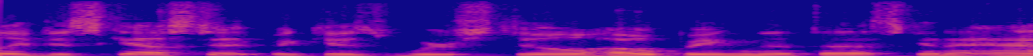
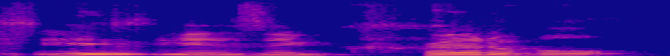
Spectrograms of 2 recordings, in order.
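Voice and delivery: ordinary delivery

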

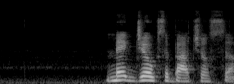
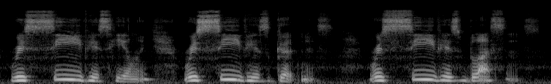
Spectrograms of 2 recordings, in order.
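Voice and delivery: tender preaching blessing. Acted. Slow soft preaching blessing.

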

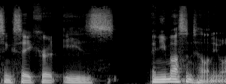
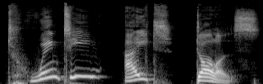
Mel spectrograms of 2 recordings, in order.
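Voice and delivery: very slow, high, stretched out; repeating the price, stunned and slow; drawn-out dismay; 3 dB louder, much slower than usual. Real, not acted. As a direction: let the price sink in slowly.

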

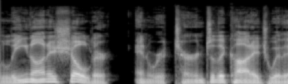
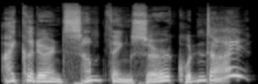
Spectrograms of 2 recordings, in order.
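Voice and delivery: pleading; 9 semitones higher than usual. Acted. Boy pleading with the squire for work. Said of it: "His tone was so pleading".

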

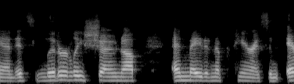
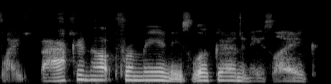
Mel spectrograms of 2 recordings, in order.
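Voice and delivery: ordinary talk

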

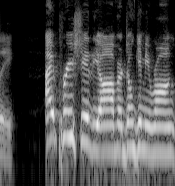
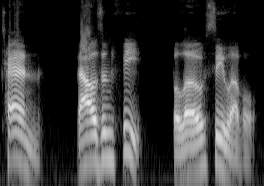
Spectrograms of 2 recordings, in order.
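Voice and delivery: announcer voice; 6 semitones lower than usual. Acted. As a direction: announce the depth like a submarine intercom. Submarine announcement.

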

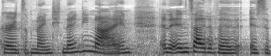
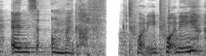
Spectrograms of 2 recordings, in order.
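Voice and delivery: normal talking voice

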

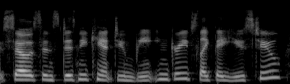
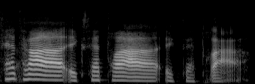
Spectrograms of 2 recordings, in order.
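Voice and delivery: put-on Edna Mode accent; 3 dB louder than usual. Cohost repeating et cetera, a light Edna Mode accent. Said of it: "that was a good Edna Mode accent".

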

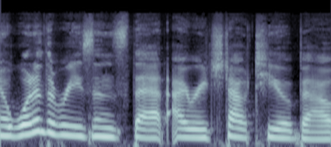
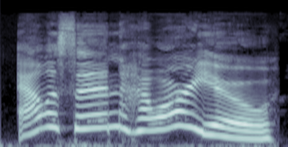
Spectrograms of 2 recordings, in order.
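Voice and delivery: bright, much higher and louder hello; excited greeting; 11 semitones higher, 8 dB louder, slower than usual. Real, not acted. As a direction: greet her with big energy. Host greets guest warmly.

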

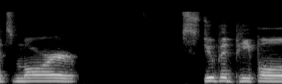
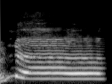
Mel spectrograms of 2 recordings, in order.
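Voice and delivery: much higher, louder mock cry of no; mock old man no; 10 semitones higher, 7 dB louder than usual. Old man looking back at the bagpipes, loud high no. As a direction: wail a dismayed no. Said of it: "look back and go".

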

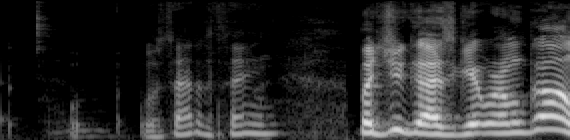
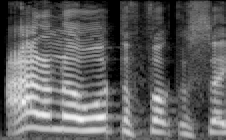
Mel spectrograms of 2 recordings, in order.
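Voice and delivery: loud, higher ranting disclaimer; comic rant; 5 semitones higher, 9 dB louder than usual. Acted. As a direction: rant it at the audience.

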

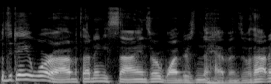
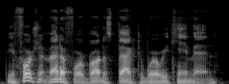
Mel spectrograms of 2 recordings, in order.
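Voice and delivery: ordinary delivery

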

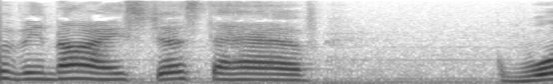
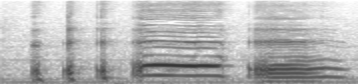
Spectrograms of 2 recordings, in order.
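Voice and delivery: high-pitched chuckle; real laugh at oneself, pitched well up; 10 semitones higher than usual. Real, not acted. Laughs at own timing to record.

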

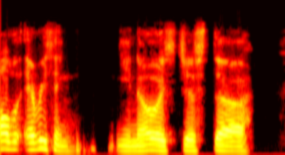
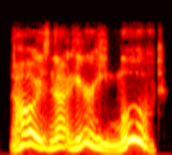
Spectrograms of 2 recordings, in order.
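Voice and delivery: higher-pitched imitation of insisting; retold insistence; 7 semitones higher than usual. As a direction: insist in a raised, re-enacted voice. Retelling deadpan prank's insistent denial.

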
